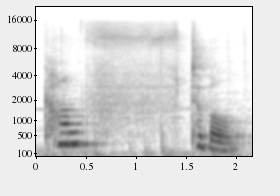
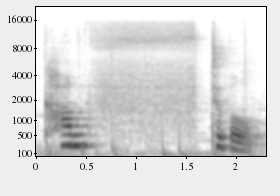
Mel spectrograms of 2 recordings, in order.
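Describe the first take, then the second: First: The middle vowel is skipped, giving three syllables. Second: The same.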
